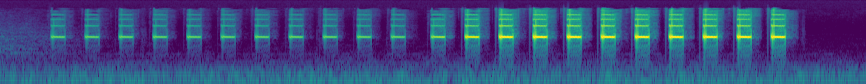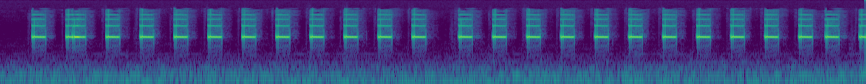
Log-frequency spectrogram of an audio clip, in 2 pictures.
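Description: Rapid electronic beeping, about eight short high beeps a second, over a low rumble. The beeps grow louder about two seconds in, stop briefly about four seconds in, then carry on at a lower level.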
